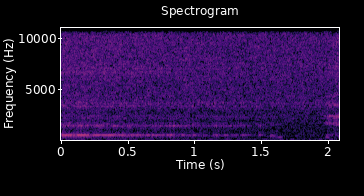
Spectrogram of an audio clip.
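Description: A man's drawn-out hesitation sound, a held "euh", fading out within the first half second, then a pause with only faint steady room hum.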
